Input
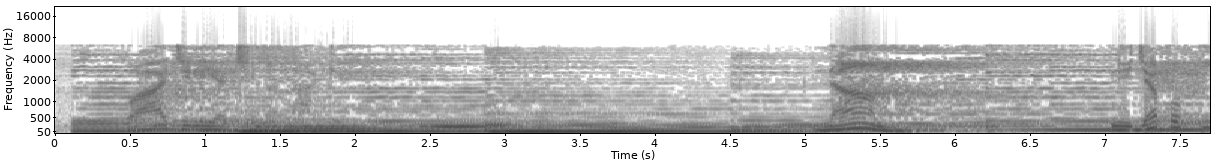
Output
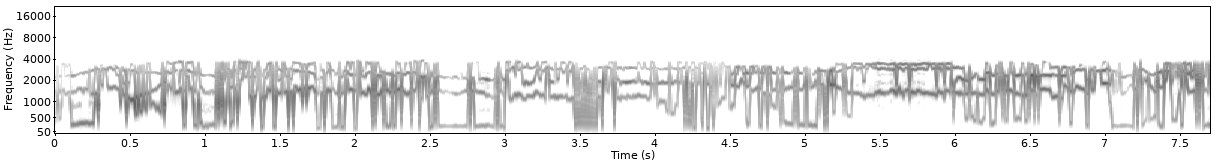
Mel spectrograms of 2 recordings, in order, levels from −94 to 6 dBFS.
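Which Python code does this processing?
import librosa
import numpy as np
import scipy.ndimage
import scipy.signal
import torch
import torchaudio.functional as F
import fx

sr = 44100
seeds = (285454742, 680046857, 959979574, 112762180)

y = fx.sine_speech(x, sr)
y = fx.over_compress(y, sr, threshold_db=-28.0, ratio=-0.5)
y = fx.filter_sweep_bandpass(y, sr, from_hz=910.0, to_hz=1900.0, start_s=0.96, end_s=2.49, q=3.8)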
